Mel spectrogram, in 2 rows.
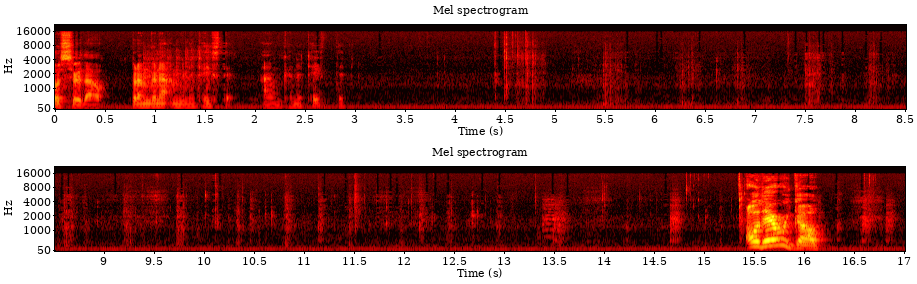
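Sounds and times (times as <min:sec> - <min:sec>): low steady hum: 0:00.0 - 0:17.0
faint cookie chewing: 0:03.8 - 0:15.4, 0:16.3 - 0:17.0.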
